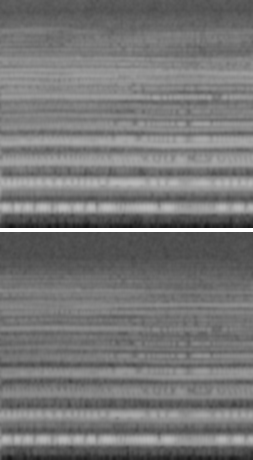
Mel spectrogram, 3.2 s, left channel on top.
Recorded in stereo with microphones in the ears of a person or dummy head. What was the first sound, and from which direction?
A drone, 40° left (ahead or behind).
